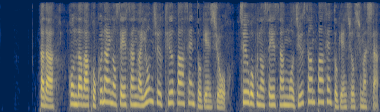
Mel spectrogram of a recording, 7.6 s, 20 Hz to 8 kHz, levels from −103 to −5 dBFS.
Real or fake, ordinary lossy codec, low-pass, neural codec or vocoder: fake; AAC, 32 kbps; 7.2 kHz; codec, 16 kHz, 4.8 kbps, FACodec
